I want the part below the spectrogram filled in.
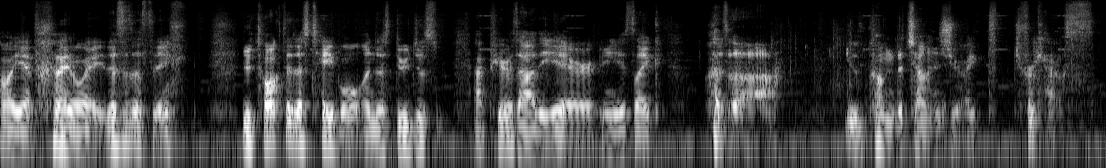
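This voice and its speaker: With music in the background, a man talks at a moderate pace in a fairly low pitch with ordinary pitch variation. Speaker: let's play gamer. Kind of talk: gameplay commentary. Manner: casual, rambling with self-corrections.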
